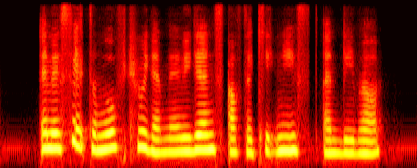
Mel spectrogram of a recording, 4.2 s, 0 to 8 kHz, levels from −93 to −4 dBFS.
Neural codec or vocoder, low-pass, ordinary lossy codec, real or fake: codec, 16 kHz, 0.5 kbps, FreqCodec, larger model; 7.2 kHz; none; fake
